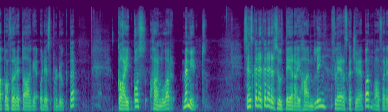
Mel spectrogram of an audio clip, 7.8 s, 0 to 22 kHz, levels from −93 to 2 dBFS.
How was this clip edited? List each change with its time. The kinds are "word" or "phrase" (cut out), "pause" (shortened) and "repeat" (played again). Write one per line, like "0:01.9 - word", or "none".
0:05.2 - repeat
